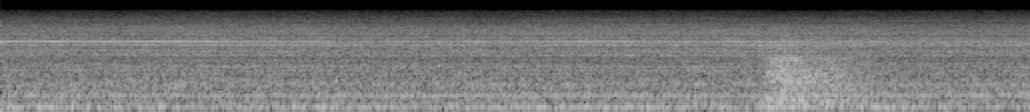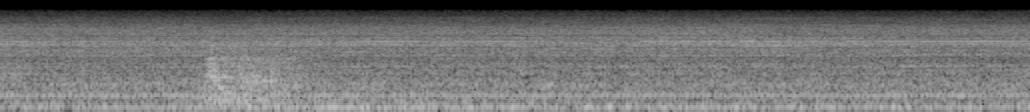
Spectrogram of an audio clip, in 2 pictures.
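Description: Standing steam locomotive hissing steadily with a constant whine, broken by two short, louder bursts of steam about four and six seconds in.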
